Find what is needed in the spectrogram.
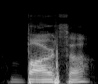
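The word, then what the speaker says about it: Barcelona: a new studio in bartha bartha if you say it right uh uh that would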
